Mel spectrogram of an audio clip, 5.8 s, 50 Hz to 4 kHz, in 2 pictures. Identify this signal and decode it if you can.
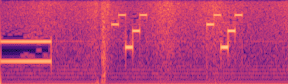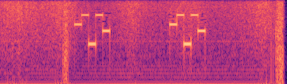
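Five-tone selective call (ZVEI), heard as quick runs of five tones, tones of about 80 ms. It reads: 88166 88166 88226 88226
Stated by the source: ZVEI five-tone selective call received via SDR.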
